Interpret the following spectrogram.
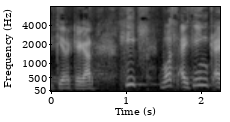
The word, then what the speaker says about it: Kierkegaard: I read in a biography of, how to pronounce it correctly, Kierkegaard. Okay, we in the corrupted West say Kierkegaard.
